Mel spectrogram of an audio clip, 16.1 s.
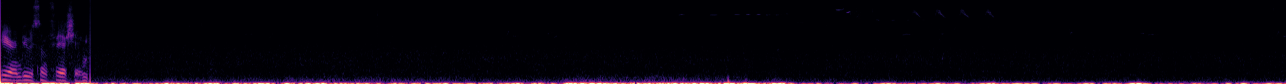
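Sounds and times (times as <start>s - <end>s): low rumble on microphone: 0.0s - 16.0s
small birds chirping: 5.8s - 7.2s, 8.5s - 16.0s.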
